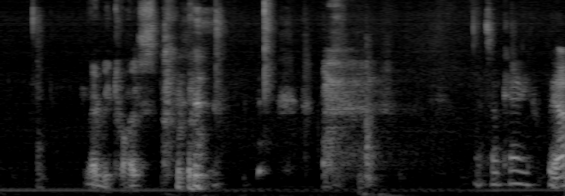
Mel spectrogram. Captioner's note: laughs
